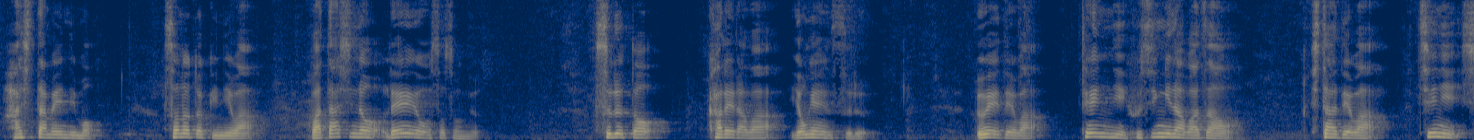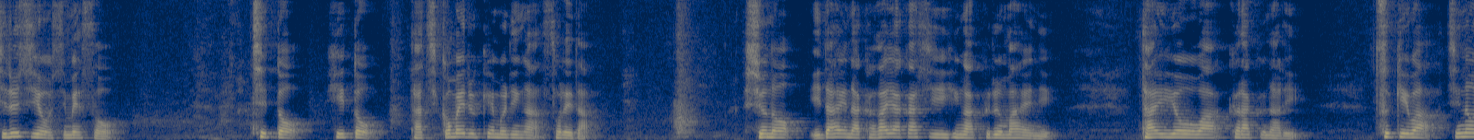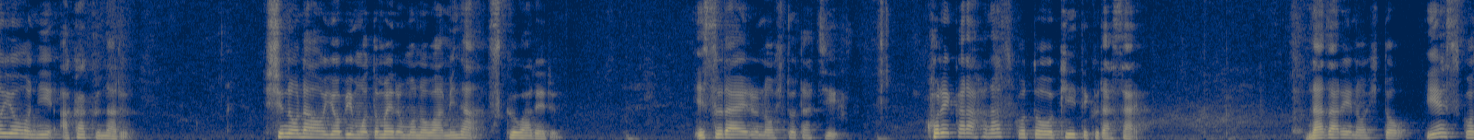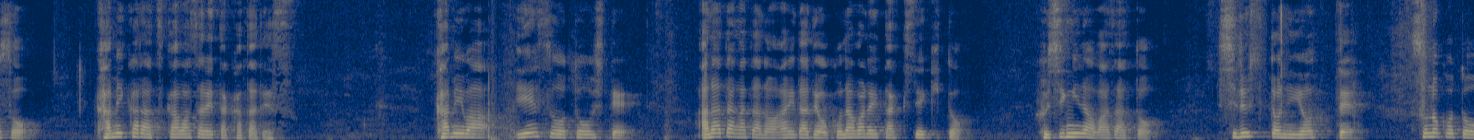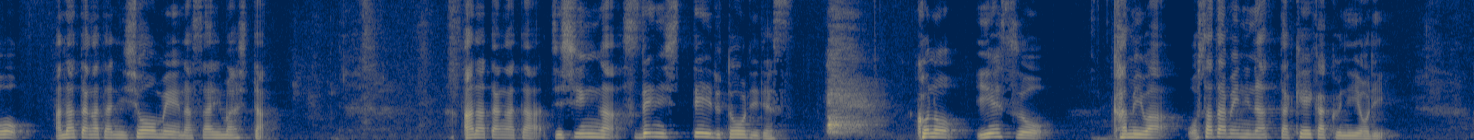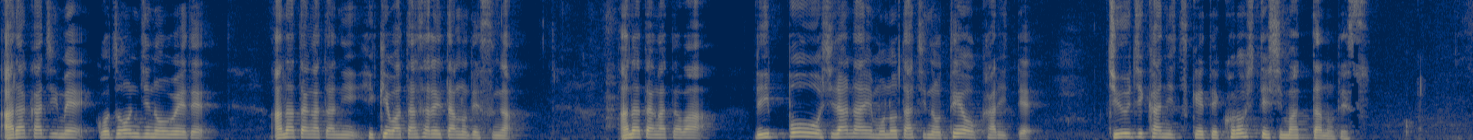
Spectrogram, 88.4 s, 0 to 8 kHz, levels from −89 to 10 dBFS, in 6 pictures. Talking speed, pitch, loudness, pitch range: 215 characters per minute, 175 Hz, -29 LUFS, 155-190 Hz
